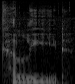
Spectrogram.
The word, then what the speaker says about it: Khalid: on communication so that's I think his name is pronounced Khalid it's very yeah cuz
